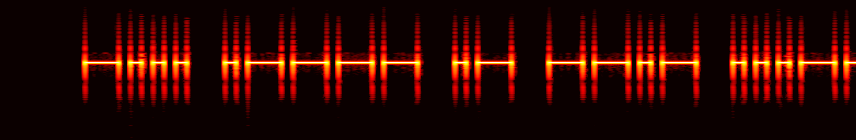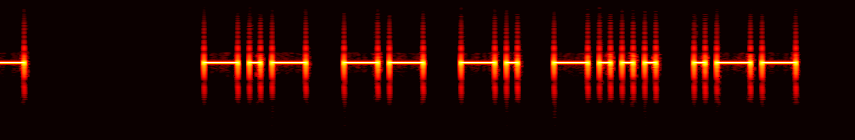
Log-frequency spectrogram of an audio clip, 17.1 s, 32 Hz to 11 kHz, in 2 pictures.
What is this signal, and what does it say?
Morse code, heard as a keyed tone, about 10 wpm, 800 Hz. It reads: B1AQ3 KMNBW
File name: LEZIONI / 7 GF9Z / 7 G 10wpm 2501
